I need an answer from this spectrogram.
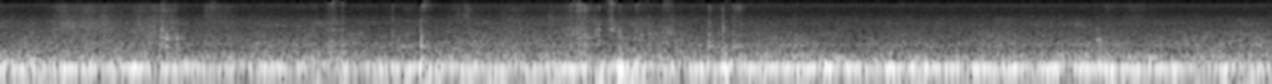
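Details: Steady, deep purring from a friendly cat at a seaside hot-spring guesthouse in Ito Onsen, Shizuoka Prefecture, Japan, an even continuous drone with scattered soft taps and rustling in a small quiet room.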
